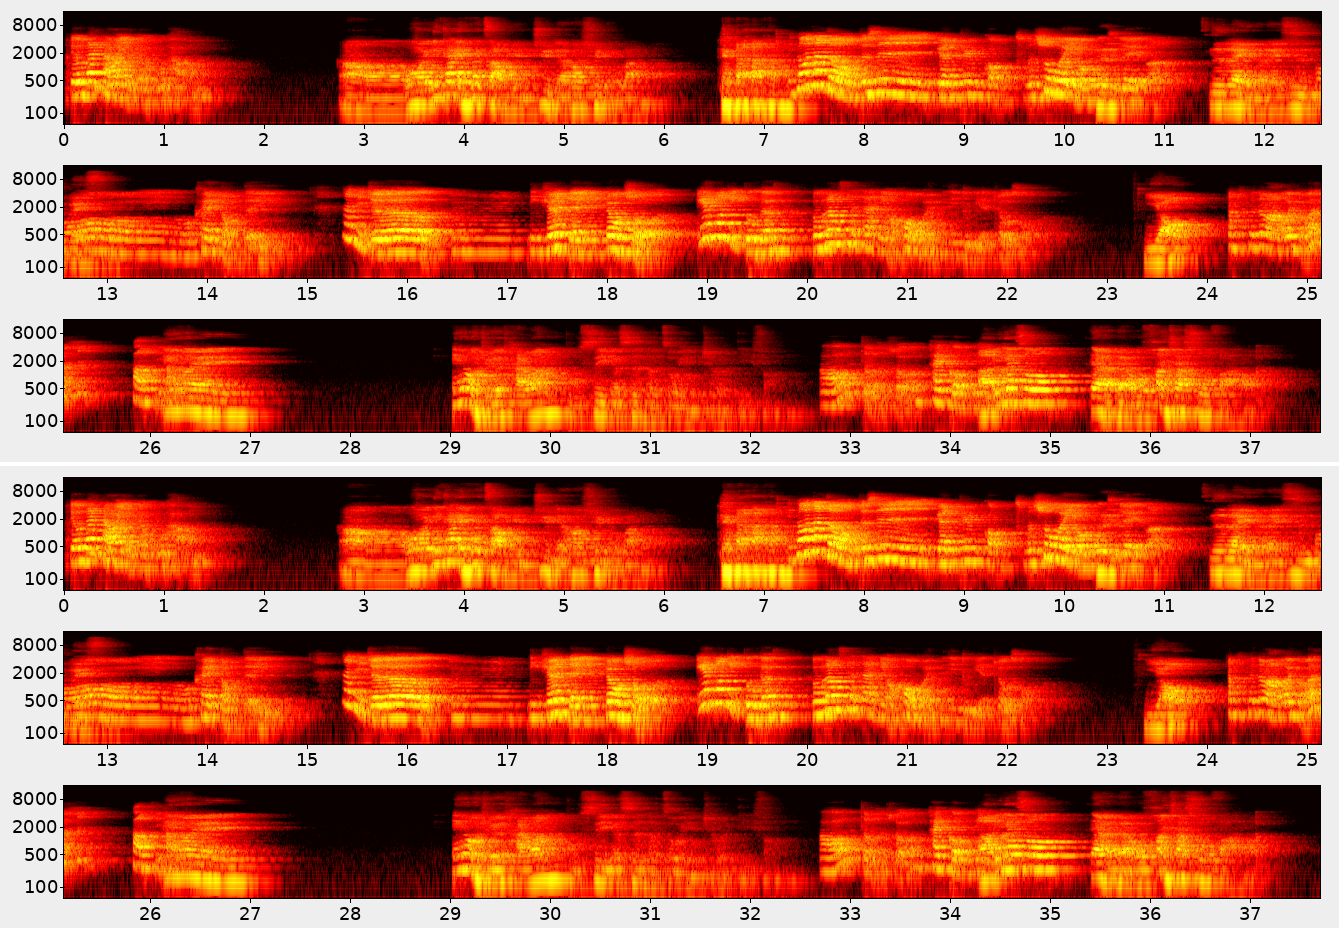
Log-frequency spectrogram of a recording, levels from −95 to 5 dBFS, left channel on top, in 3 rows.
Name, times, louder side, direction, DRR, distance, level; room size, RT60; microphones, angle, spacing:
voice 1, 0.1-1.3 7.3-11.0 12.5-14.6 15.3-18.5 18.9-19.7 20.0-22.1 24.4-25.3 25.8-26.3 32.7-34.6, equal, 35° right, -5 dB, 0.6 m, -26 dB
voice 2, 2.7-5.9 6.6-7.3 10.3-10.5 11.4-13.1 23.4-23.8 26.1-26.9 29.0-32.0 34.3-35.1 35.4-37.0, left 1 dB, 25° left, -4 dB, 0.5 m, -28 dB
2.6 x 2.1 x 2.4 m, 0.94 s
head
